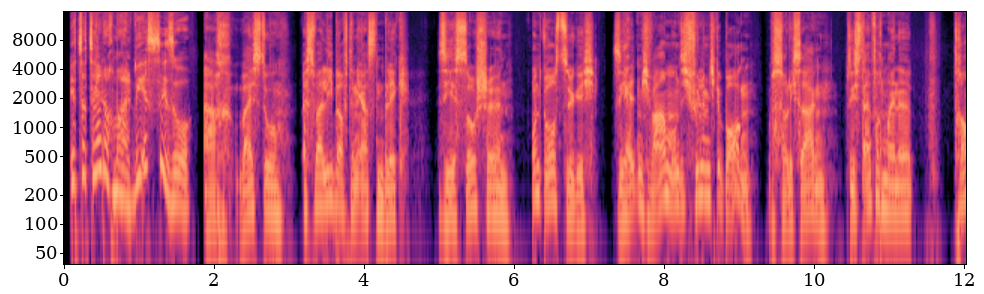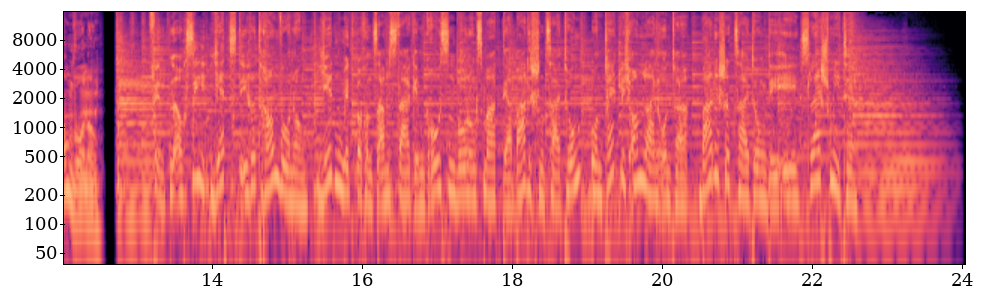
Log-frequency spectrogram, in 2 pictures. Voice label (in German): Funkspot Traumwohnung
